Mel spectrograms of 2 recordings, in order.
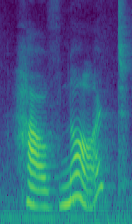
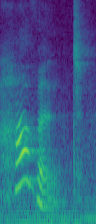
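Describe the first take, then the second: First: It is said as two full separate words. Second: It is said as one contracted word. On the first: "Haven't is a contraction of have not" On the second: "Haven't is a contraction of have not"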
